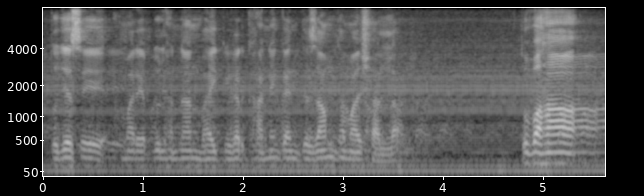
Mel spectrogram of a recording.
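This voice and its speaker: A man giving a sermon to a live gathering, rising into loud impassioned calls and prompting the audience to answer back. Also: on the low side, background noise. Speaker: preacher.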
